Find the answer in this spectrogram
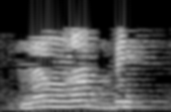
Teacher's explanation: لغنى النون خالص، دخلت في الراء لكن ما غنناش الراء · Term: إدغام كامل بدون غنة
